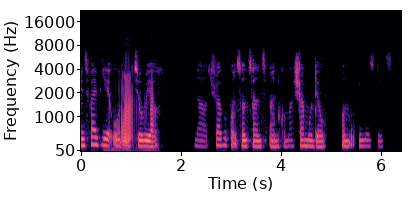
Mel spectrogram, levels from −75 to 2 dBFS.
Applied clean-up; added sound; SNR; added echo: none; Fart; 1 dB; none.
